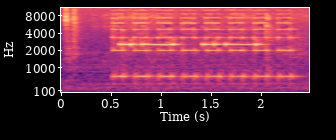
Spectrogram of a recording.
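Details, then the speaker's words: Repeated steady electronic alarm tones: an Abbott Plum infusion IV pump alarm repeated by an Ascom Telligence C600 nurse call system, which lights the corridor dome light and alerts the nurse's master station. "now when the infusion pumps generates an alarm the nurse call system will repeat the alarm will light a dome light out in the corridor and it will sound at the nurse's master station with a room number and the fact that it's an IV pump alarm"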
